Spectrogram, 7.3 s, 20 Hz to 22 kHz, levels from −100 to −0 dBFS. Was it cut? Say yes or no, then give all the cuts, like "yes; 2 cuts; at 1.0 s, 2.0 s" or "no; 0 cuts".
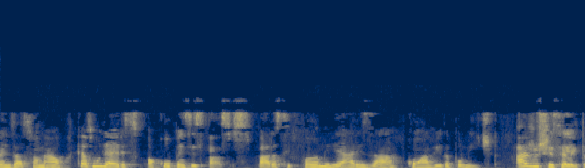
no; 0 cuts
